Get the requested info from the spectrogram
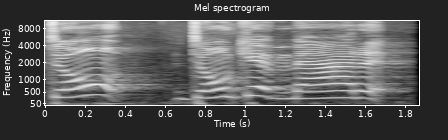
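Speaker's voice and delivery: ordinary talk, nothing marked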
